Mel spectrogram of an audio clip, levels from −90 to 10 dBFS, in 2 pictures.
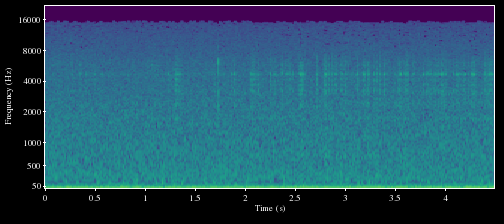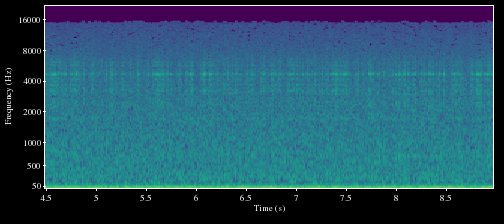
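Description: The sound has a brief click or tiny skip at 1.38, 4.32, 5.30 and 7.28 s, caused by overlap between stream segments. The segments here are 1 s long. Where two of them claim the same stretch of time, the player discards the overlapping part even though that sound existed only once, so 8 to 12 ms goes missing and the waveform jumps straight across the gap. The skips fall near segment boundaries, not at every one.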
